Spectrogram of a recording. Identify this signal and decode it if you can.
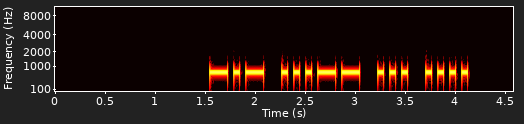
Morse code, heard as a keyed tone, about 20 wpm, 700 Hz. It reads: K3SH
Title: Speed Racing - USA 1x2 Call Signs 17wpm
